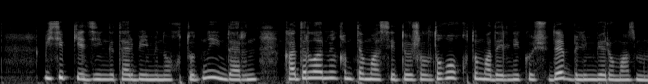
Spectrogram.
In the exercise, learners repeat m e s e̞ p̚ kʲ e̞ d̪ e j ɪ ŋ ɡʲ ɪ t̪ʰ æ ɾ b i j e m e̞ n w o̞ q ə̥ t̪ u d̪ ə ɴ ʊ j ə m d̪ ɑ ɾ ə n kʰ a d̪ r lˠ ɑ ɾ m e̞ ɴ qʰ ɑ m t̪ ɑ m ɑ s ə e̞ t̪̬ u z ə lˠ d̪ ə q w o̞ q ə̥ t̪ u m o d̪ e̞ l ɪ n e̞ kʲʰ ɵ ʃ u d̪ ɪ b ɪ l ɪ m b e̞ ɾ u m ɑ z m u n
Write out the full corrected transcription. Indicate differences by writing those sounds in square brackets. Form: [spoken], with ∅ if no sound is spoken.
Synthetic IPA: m e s e̞ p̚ kʲ e̞ d̪ e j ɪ ŋ ɡʲ ɪ t̪ʰ æ ɾ b i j e m e̞ n w o̞ q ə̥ t̪ u d̪ ə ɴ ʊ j ə m d̪ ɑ ɾ ə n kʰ a d̪ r lˠ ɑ ɾ m e̞ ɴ qʰ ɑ m t̪ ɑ m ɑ s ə e̞ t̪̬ u [ʒ] ə lˠ d̪ ə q w o̞ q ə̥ t̪ u m o d̪ e̞ l ɪ n e̞ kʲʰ ɵ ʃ u d̪ ɪ b ɪ l ɪ m b e̞ ɾ u m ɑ z m u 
